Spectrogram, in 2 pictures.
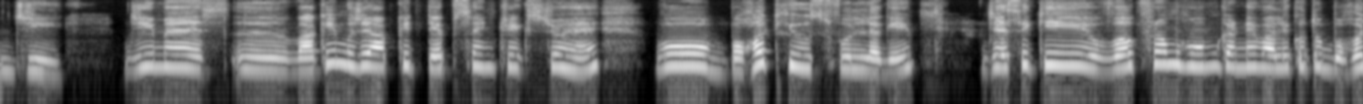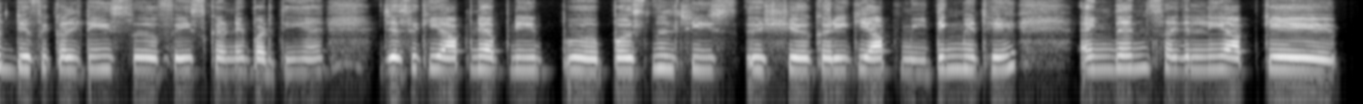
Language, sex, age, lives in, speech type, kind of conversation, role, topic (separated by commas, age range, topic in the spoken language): Hindi, female, 20-24, India, conversation, podcast, host, Work from home mein boundaries set karne ka sabse effective tareeka kya hai?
